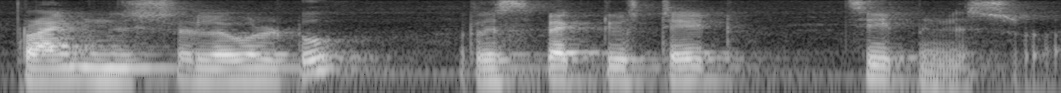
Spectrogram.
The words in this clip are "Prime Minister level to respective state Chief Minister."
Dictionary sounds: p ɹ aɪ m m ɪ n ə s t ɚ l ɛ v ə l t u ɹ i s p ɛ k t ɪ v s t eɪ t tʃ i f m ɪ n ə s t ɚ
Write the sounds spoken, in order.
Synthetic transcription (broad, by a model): p ɹ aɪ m m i n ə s t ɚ l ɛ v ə l t u ɹ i s p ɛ k t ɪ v s t eɪ t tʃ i p m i n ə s t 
